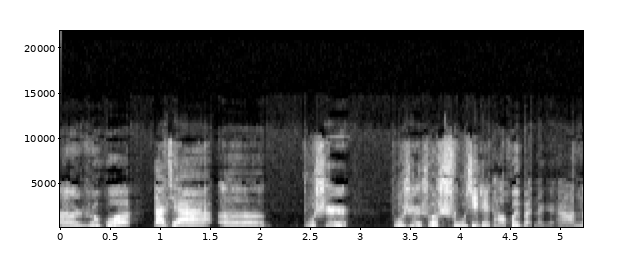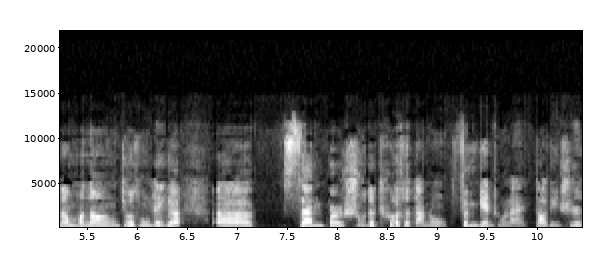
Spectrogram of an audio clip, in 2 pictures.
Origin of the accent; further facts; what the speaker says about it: China; 再过几天也就到了我们中国人最传统也是最重要的一个节日春节了。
